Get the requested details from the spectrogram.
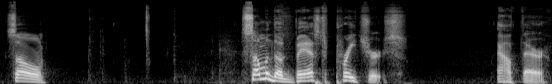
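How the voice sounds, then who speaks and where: A man's voice: medium pitch, wildly swooping pitch, extremely slow, dry recording. A man hosting a faith-based podcast, talking in an earnest, slightly preachy way and chuckling often. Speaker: podcast host. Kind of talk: faith-based casual chat.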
